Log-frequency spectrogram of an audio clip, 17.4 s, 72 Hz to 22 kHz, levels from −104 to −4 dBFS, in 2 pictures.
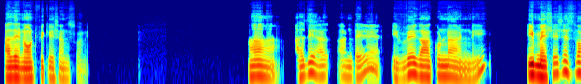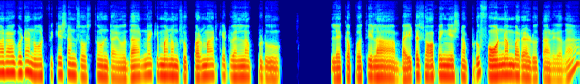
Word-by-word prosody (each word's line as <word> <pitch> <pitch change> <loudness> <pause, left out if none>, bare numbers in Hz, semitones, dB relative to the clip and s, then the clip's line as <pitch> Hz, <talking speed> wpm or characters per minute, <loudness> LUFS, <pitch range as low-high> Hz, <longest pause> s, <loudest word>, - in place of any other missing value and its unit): అదే. 115 +1 +7
నోటిఫికేషన్స్‌తోని. 105 -4 -3 2.5
ఆ! - - +3 0.7
అది 130 +7 -1
అ - - -4 0.3
అంటే 120 -1 -6 0.5
ఇవే 110 +8 0
గాకుండా 125 0 +1
అండి, 105 +2 -7 0.8
ఈ - - +15
మెసేజెస్ 150 +8 +2
ద్వారా 160 0 +3
గూడా 165 +2 0
నోటిఫికేషన్స్ 140 0 -3
ఒస్తూ 120 +3 -10
ఉంటాయి. 115 -2 -3
ఉదాహరణకి 130 +4 -2
మనం 130 0 +2
సూపర్ 120 +2 -2
మార్కెట్ 135 -1 -5
వెళ్ళినప్పుడు, 120 -2 -2 1.0
లేకపోతే 115 +1 -2
ఇలా 120 0 +3 0.3
బయట 105 +2 -1
షాపింగ్ 130 +1 +3
జేసినప్పుడు 125 +2 -3
ఫోను 130 0 +5
నంబరడుగుతారు 115 -6 -1
గదా! 105 +8 -6
125 Hz, 100 wpm, -23 LUFS, 115-135 Hz, 2.5 s, ఈ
